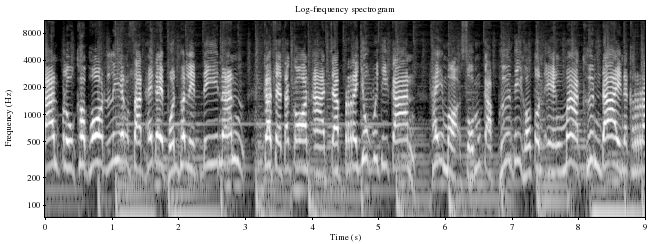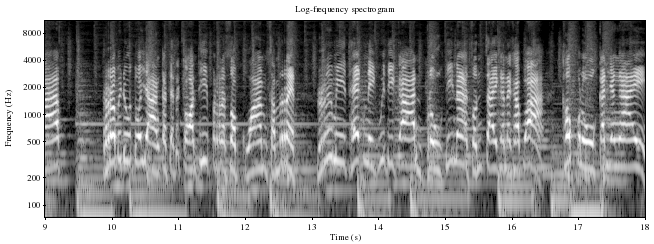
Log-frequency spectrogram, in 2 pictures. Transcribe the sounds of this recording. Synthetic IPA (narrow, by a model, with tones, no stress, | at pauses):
kaː˧npluː˨˩kʰːa˧˥˩wpʰoː˥˩t̪̚li˥˩əŋsa˨˩t̪̚ha˥˩jdaː˥˩jpʰo˩˦npʰa˧li˨˩t̪̚diː˧na˦˥nka˧seː˨˩t̪ːɾa˧kɔː˧nʔaː˨˩t̪̚t͡ɕa˨˩pɾa˧ju˦˥k̚wt̪ʰiː˧kaː˧n | ha˥˩jmɔ˨˩ʔso˩˦mka˨˩pʰːɯː˦˥nt̪ʰiː˥˩kʰɔː˩˦ŋt̪o˧nʔeː˧ŋmaː˥˩kʰːɯ˥˩ndaː˥˩jna˦˥kʰɾa˦˥p̚ɾa˧wpa˧jduː˧t̪u˧ɐjaː˨˩ŋka˧seː˨˩t̪̚ːa˧kɔː˧nt̪ʰiː˥˩pɾa˧so˨˩p̚kʰwaː˧msa˩˦mɾe˨˩t̪̚ | ɾɯː˩˦˥miː˧t̪ʰe˦˥k̚ni˨˩k̚wi˦˥t̪ʰiː˧kaː˧npluː˨˩k̚t̪ʰiː˥˩naː˥˩so˨˩˦nt͡ɕa˧jka˧nːa˦˥kʰa˦˥p̚waː˥˩kʰa˦˥wpluː˨˩kːa˧nja˧ŋːa˧j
